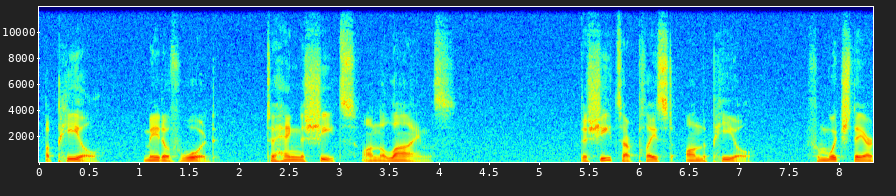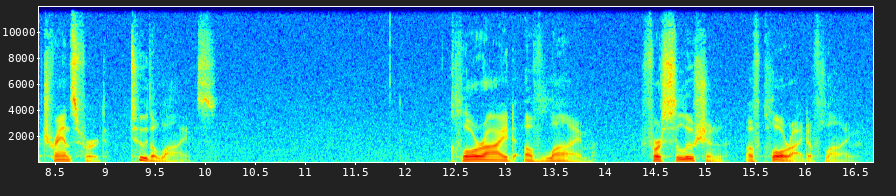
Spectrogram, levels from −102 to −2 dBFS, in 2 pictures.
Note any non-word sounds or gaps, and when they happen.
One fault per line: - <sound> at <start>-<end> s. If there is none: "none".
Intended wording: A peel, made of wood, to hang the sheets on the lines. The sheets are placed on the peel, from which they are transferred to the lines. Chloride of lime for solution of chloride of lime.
none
